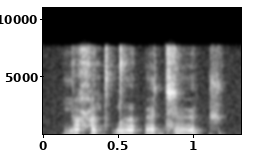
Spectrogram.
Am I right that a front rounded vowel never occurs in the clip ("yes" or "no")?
no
